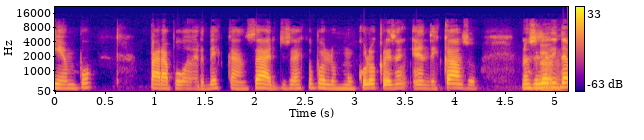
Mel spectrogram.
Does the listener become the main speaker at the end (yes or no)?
no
